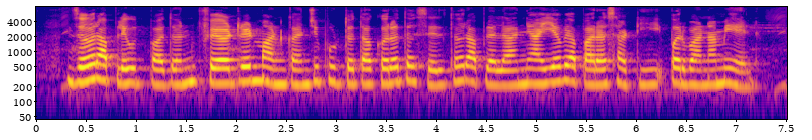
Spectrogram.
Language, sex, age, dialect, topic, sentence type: Marathi, female, 18-24, Standard Marathi, banking, statement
